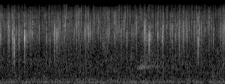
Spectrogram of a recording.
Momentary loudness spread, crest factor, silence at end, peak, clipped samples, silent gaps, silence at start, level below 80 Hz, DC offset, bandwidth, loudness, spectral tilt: 3 LU; 30 dB; 0 s; 0 dBFS; under 0.1%; none; 0 s; -58 dBFS; under 0.1%; 18 kHz; -27 LUFS; 1.5 dB/octave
